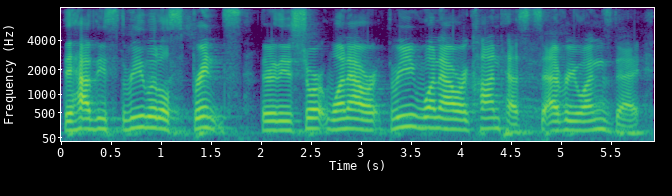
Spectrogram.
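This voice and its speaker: Higher-pitched man giving an informal technical talk. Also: a little slow, clean tone. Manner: informal, explanatory, engages listeners with questions. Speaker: presenter, researcher. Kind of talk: technical talk to an audience with questions. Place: live talk to a club audience.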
